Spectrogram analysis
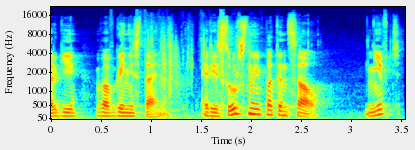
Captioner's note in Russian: звук перелистывания бумаги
